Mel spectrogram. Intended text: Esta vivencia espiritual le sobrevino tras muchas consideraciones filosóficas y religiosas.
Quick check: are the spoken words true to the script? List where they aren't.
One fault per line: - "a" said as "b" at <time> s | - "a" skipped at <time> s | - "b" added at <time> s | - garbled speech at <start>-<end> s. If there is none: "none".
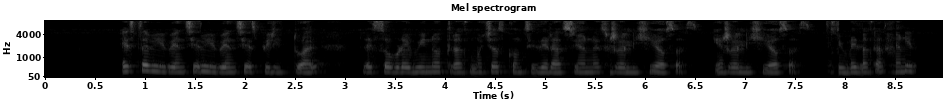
- "vivencia" added at 1.5 s
- "filosóficas" said as "religiosas" at 5.7 s
- garbled speech at 7.8-8.7 s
